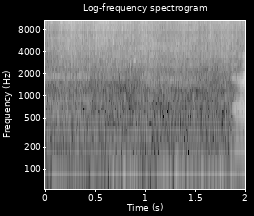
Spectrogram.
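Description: Bicycle tyres rolling over a wet, muddy grass track, with a steady low wind rumble on the action camera's built-in microphones, which have no windscreen.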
